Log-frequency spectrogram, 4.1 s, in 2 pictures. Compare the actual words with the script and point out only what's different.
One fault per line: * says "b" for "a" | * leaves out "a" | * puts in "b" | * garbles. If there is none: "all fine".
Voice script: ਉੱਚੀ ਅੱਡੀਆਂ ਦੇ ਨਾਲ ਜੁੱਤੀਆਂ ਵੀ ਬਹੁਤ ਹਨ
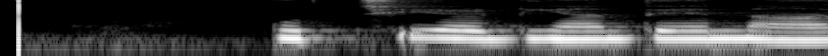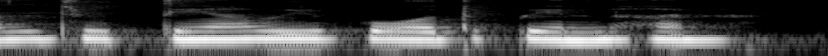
* puts in "ਭਿੰਨ"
